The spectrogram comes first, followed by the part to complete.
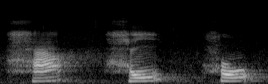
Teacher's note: H besar tenggorokan bawah kalau H kecil ini tenggorakan Tengah ha hi hu bah bah jangan ada serak-seraknya menjadi ha khi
